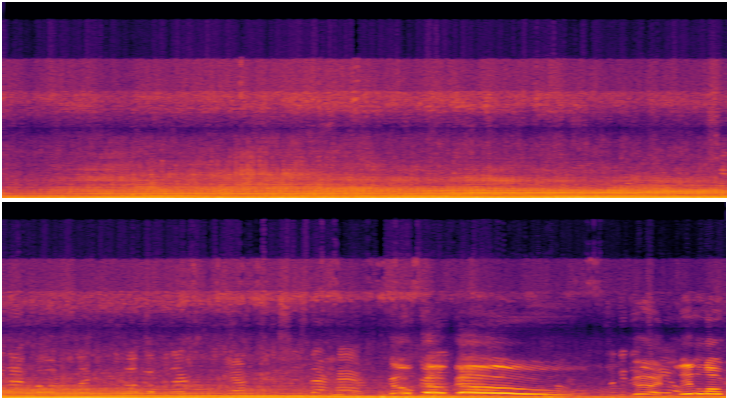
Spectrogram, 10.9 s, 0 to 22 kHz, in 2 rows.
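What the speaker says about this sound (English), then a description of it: "Good, little over 100-foot takeoff roll" An Aviat Husky light airplane with an O-470 engine roars at full power on its takeoff roll at a STOL demo, a loud steady drone before a voice cuts in near the end.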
